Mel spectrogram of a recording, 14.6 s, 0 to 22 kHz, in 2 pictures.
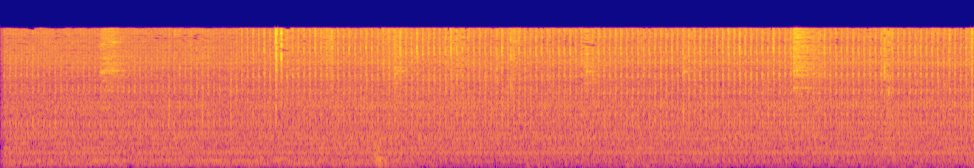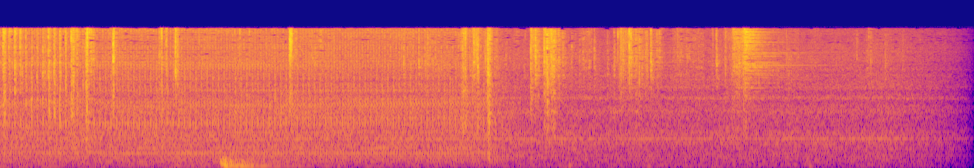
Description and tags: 16 - Turning off projector
Turning off a 16mm projector - Brand: Eiki
Apagado de proyector de 16mm - Marca: Eiki
16mm, field-recording, projector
